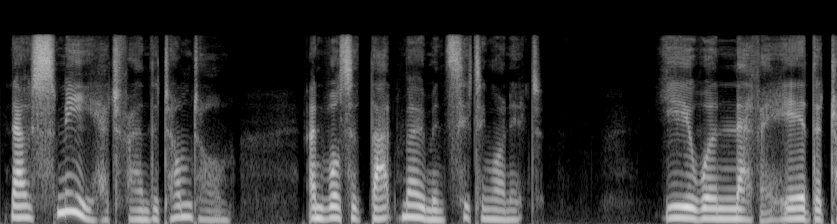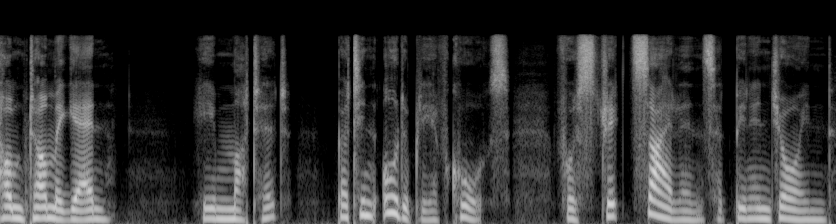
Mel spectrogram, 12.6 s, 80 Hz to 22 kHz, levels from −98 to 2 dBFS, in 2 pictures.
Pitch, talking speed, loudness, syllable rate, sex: 180 Hz, 165 wpm, -23 LUFS, 5.0 syllables/s, female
